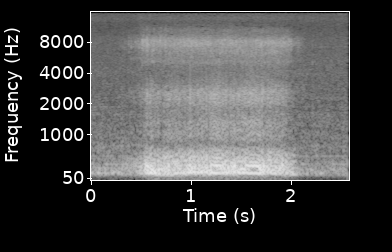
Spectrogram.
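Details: White cat sleeping, audio recorded from a distance to avoid waking him; a single loud, rumbling, human-like snore on an inward breath lasting about 1.5 seconds: snoring.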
